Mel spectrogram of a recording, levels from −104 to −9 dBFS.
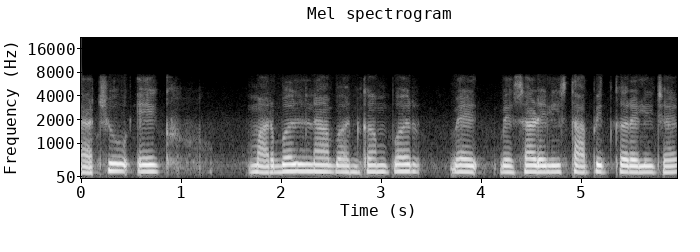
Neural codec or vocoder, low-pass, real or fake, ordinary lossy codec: vocoder, 22.05 kHz, 80 mel bands, WaveNeXt; 7.2 kHz; fake; Opus, 24 kbps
